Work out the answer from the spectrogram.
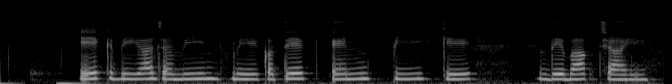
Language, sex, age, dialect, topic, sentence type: Maithili, female, 25-30, Eastern / Thethi, agriculture, question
